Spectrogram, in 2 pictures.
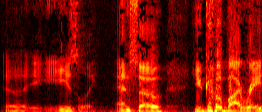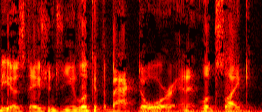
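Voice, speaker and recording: A man's voice: mid-range voice, a little fast, fairly bright tone. A man sitting in as a local radio talk host, chatting casually and rambling with frequent restarts and self-deprecating asides.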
